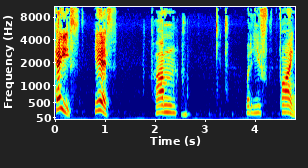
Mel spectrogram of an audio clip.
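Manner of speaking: upset character voice. The narrator voices Fibblestib as the party returns to the workshop, upset Fibblestib. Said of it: "You sound upset".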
